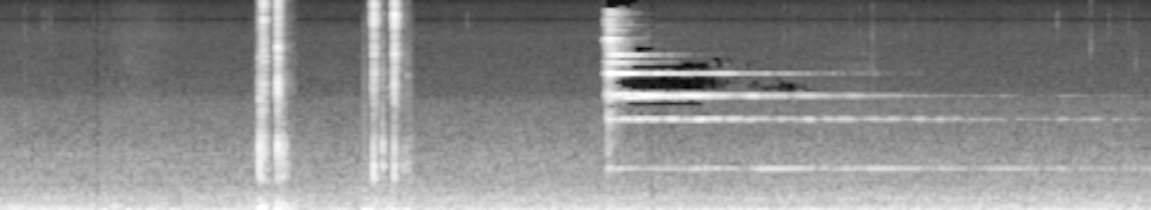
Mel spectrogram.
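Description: Two short mouse-click sound effects, then a single bell ding that rings on and fades over about three seconds: the click-and-notification-bell effect of a like-and-subscribe overlay.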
